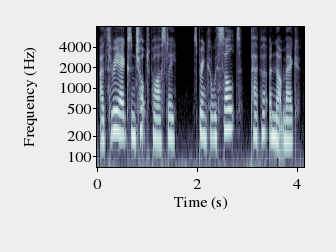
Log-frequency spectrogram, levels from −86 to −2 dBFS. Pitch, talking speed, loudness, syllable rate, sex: 200 Hz, 175 wpm, -18 LUFS, 4.8 syllables/s, female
